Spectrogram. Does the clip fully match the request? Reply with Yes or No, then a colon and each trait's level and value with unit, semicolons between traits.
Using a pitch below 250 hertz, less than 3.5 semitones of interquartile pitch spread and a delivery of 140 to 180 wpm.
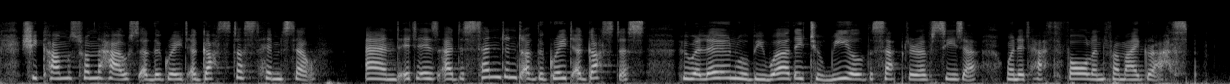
No: very high, 255 Hz; average, 3.0 semitones; average, 175 wpm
